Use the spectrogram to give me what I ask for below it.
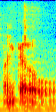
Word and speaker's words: Banchero: Is it Bancaro or Banchero? – Banchero, but it's pronounced Bancaro.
